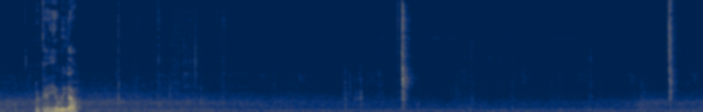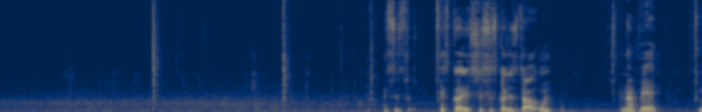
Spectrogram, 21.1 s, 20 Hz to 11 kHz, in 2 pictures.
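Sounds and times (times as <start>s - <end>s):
person chewing food: 1.7s - 17.2s.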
